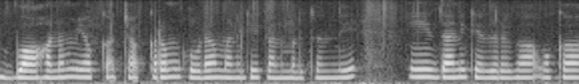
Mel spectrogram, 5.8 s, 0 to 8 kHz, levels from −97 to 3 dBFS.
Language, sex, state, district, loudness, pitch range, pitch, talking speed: Telugu, female, Andhra Pradesh, Anantapur, -19 LUFS, 245-260 Hz, 255 Hz, 115 wpm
